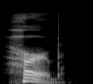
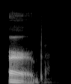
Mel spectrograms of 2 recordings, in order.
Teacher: In British English, the H is pronounced herb. But in American English, it's silent, herb.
